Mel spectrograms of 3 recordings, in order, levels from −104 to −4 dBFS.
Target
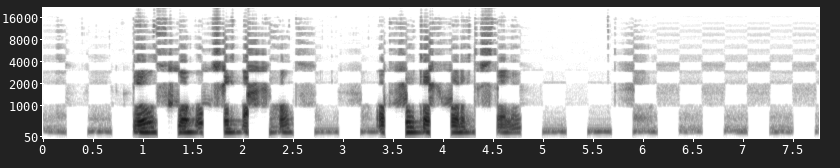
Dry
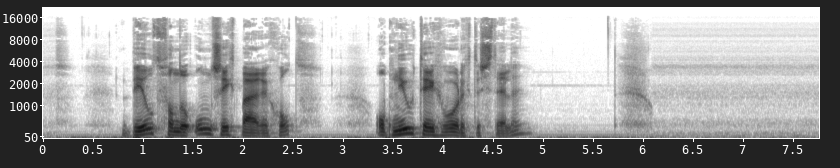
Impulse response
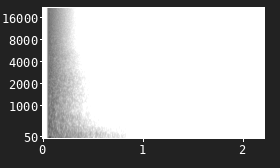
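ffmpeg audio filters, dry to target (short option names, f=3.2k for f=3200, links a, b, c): -af "aeval=exprs='0.562*(cos(1*acos(clip(val(0)/0.562,-1,1)))-cos(1*PI/2))+0.0891*(cos(6*acos(clip(val(0)/0.562,-1,1)))-cos(6*PI/2))':c=same,afreqshift=190,afftfilt=real='re*gt(sin(2*PI*2.2*pts/sr)*(1-2*mod(floor(b*sr/1024/1000),2)),0)':imag='im*gt(sin(2*PI*2.2*pts/sr)*(1-2*mod(floor(b*sr/1024/1000),2)),0)':win_size=1024:overlap=0.75"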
